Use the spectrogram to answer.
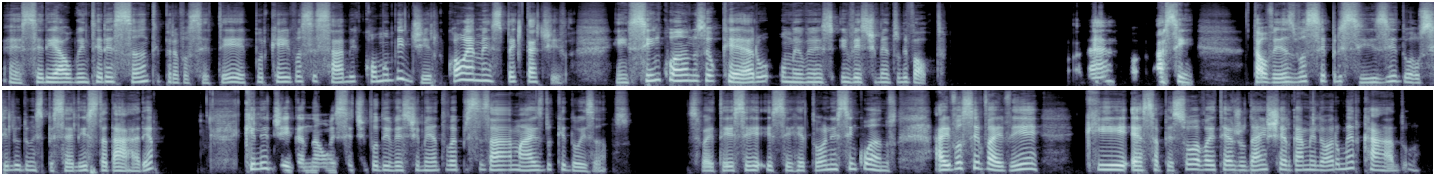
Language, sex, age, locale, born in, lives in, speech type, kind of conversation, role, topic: Portuguese, female, 55-59, pt-BR, Brazil, United States, conversation, advice, advisor, Como lidar com a frustração de um crescimento lento apesar de muito esforço?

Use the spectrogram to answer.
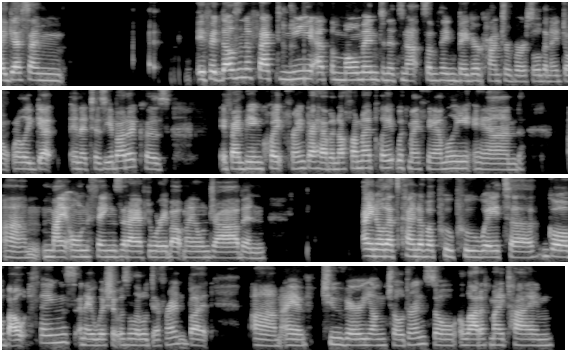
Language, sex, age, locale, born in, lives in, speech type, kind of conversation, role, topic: English, female, 25-29, en-US, United States, United States, conversation, unstructured, none, How do you keep up with what’s happening in your local government, and how does it affect your everyday community life?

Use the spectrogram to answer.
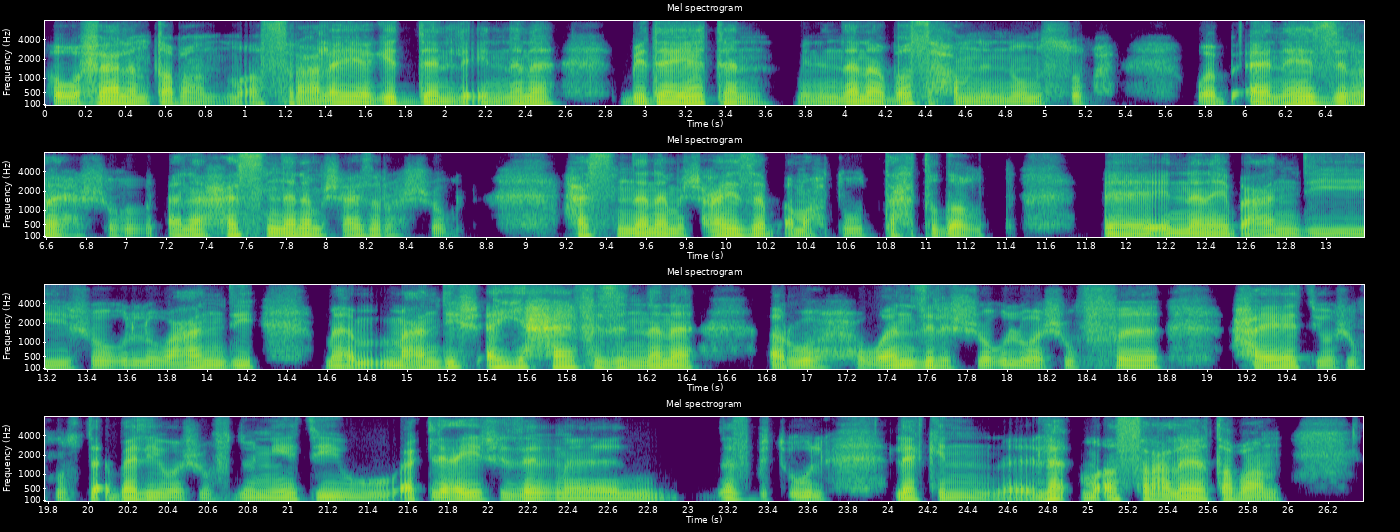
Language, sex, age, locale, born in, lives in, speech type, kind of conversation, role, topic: Arabic, male, 40-44, ar-EG, Egypt, Egypt, conversation, advice, user, إزاي أتعامل مع الملل وفقدان الحافز في حياتي؟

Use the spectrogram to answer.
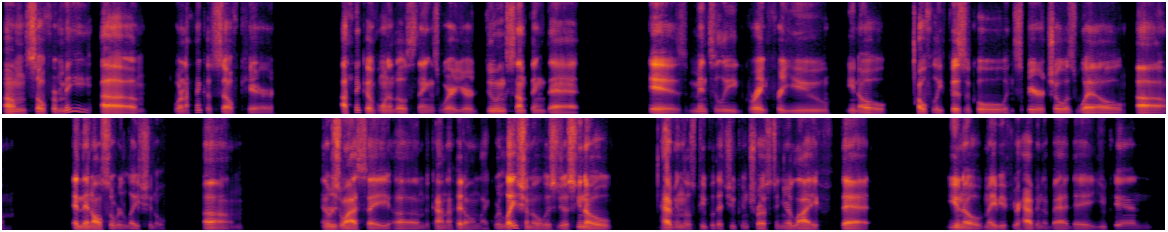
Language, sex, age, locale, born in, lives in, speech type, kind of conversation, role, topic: English, male, 30-34, en-US, United States, United States, conversation, podcast, guest, How do you make self-care a meaningful part of your everyday life?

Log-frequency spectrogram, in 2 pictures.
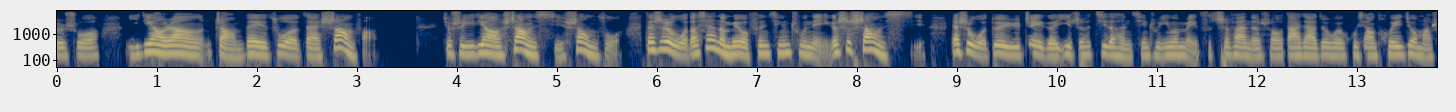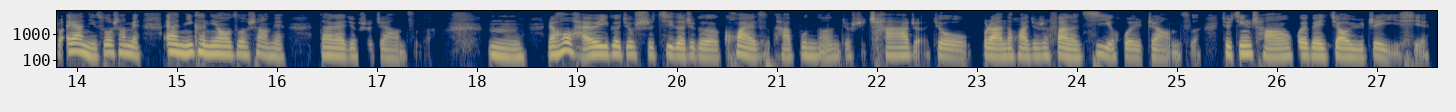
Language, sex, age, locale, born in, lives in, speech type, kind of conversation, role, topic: Chinese, female, 25-29, zh-CN, China, Germany, conversation, podcast, host, 吃饭时有哪些需要避开的忌讳？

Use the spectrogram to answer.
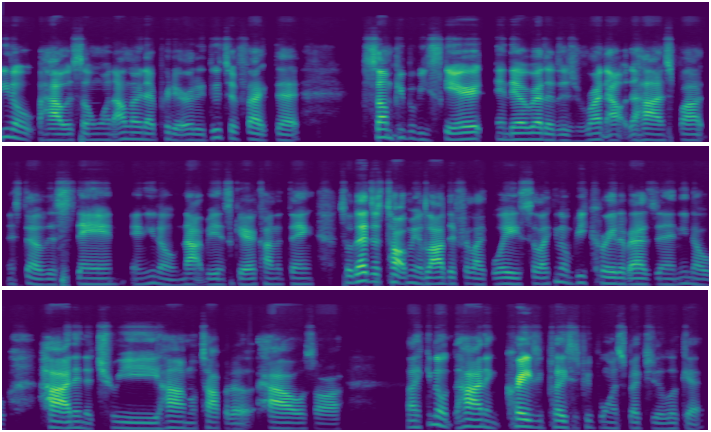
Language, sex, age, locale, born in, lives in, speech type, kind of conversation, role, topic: English, male, 25-29, en-US, United States, United States, conversation, unstructured, none, How do childhood games influence the way we think and solve problems as adults?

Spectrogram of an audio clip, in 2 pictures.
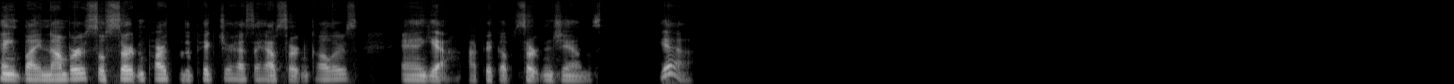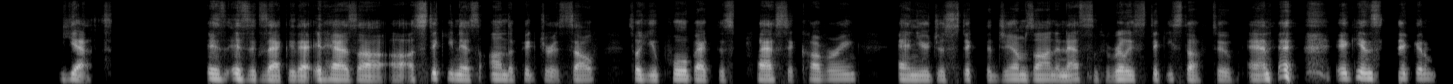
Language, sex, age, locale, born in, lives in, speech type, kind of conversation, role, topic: English, female, 55-59, en-US, United States, United States, conversation, podcast, guest, What helps you make room for your hobbies when life gets busy?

